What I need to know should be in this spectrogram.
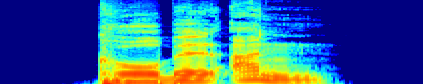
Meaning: inflection of ankurbeln: 1. first-person singular present 2. singular imperative
- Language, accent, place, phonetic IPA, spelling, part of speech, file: German, Germany, Berlin, [ˌkʊʁbl̩ ˈan], kurbel an, verb, De-kurbel an.ogg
